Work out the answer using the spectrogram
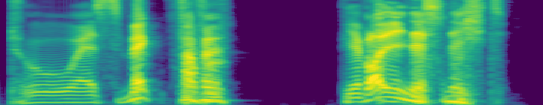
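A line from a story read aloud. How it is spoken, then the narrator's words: Croaking. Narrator (German): krächzte Lotte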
